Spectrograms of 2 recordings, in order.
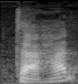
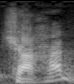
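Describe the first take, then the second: First: The word begins with a plain 't' sound. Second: The word begins with a breathy 'ch' sound. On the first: The speaker calls it right. "Misalnya kita ngomong cahat" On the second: The speaker calls it wrong. "menjadi cahat jadinya"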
